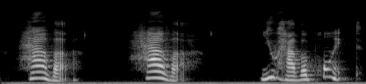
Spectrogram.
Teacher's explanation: listen for the linking of the words have and a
